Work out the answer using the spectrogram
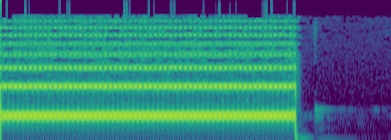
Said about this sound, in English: I guess third time's a charm with your phone. I dialed the number.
